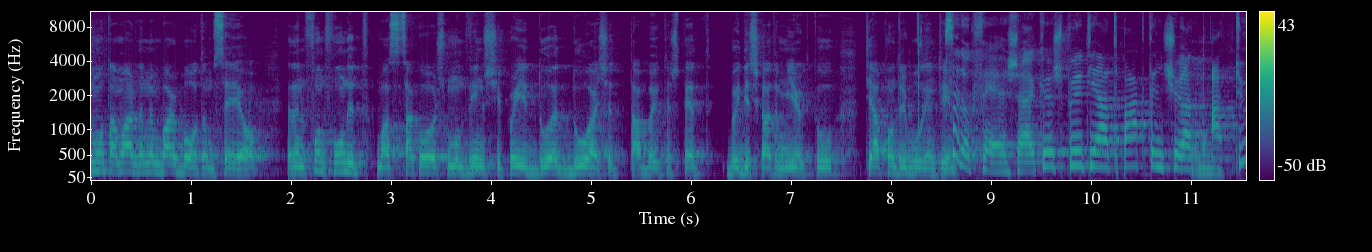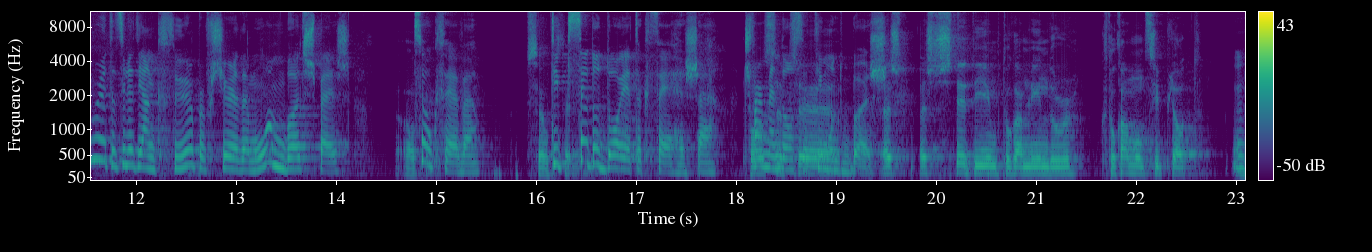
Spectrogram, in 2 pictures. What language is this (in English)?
Romanian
